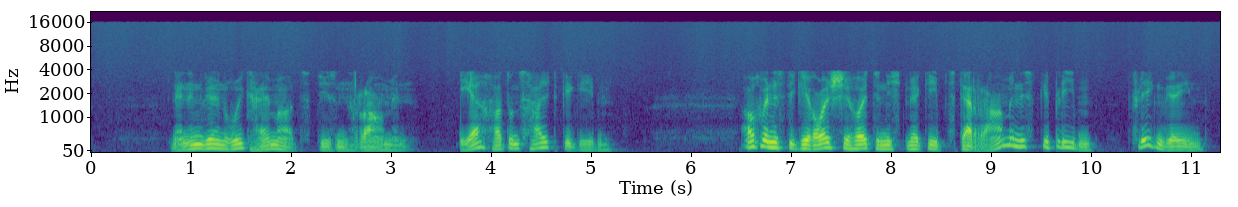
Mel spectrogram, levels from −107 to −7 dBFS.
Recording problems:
high frequencies cut off; severe; nothing above 4 kHz
hiss; faint; throughout; 25 dB below the speech

